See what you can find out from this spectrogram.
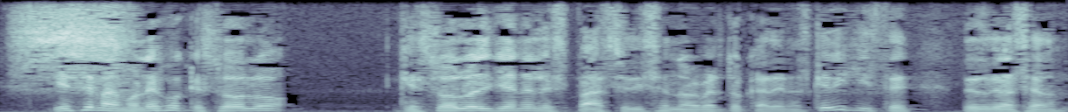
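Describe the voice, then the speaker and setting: Somewhat breathy, a man talks very fast at medium pitch with ordinary pitch variation. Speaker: radio host. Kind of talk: casual chat.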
